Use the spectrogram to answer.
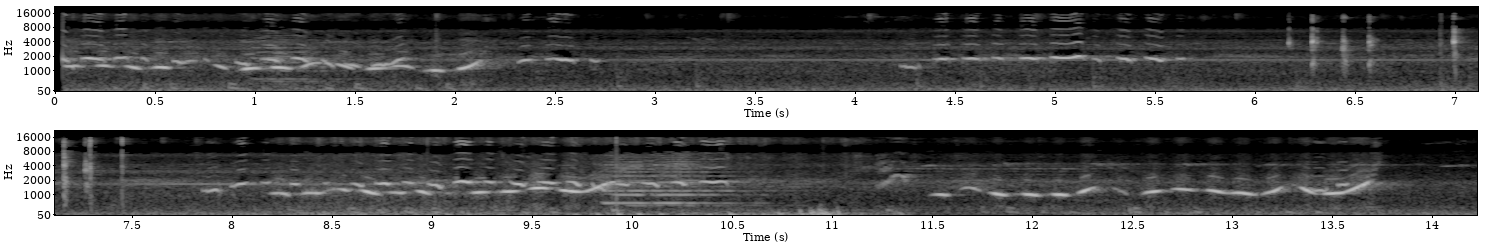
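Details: A pet cockatiel whistles a warbling, looping tune in quick wavering phrases with short pauses between bursts, singing songs and repeating its owner's whistle.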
